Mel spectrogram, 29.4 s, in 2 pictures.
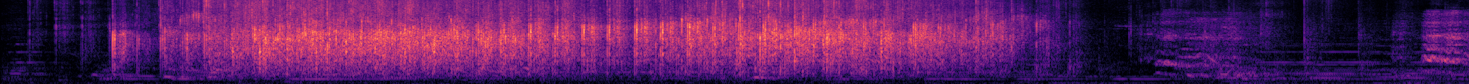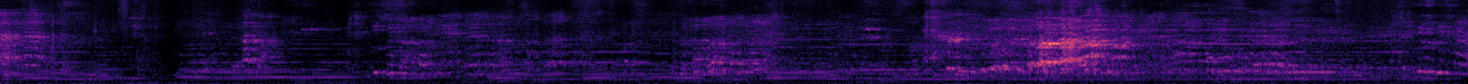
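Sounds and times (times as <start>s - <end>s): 
music at a clown performance: 0.0s - 29.3s
audience applause at a clown performance: 0.3s - 11.6s
laughter: 1.0s - 16.0s, 16.7s - 29.3s.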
